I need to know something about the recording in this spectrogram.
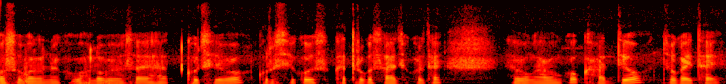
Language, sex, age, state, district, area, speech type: Odia, male, 18-30, Odisha, Subarnapur, urban, spontaneous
